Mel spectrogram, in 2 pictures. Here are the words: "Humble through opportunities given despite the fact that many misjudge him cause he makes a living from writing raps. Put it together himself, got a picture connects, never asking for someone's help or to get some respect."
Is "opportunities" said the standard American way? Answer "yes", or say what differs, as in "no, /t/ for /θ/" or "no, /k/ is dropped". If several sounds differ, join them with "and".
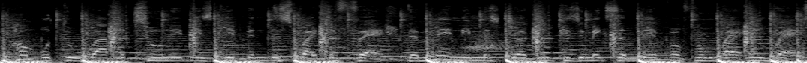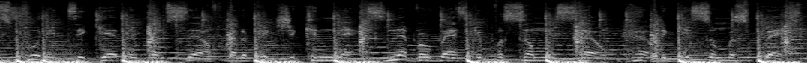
yes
